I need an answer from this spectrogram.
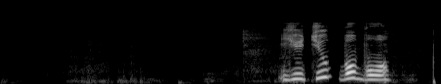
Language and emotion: Russian, neutral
